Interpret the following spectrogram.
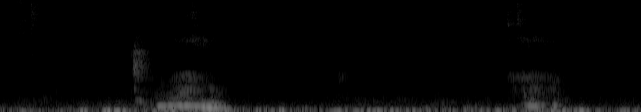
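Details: Black cat named Bapfuri snoring while asleep indoors: two low, throaty rasping snores, one around a second in, another near four seconds, separated by quiet breathing.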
